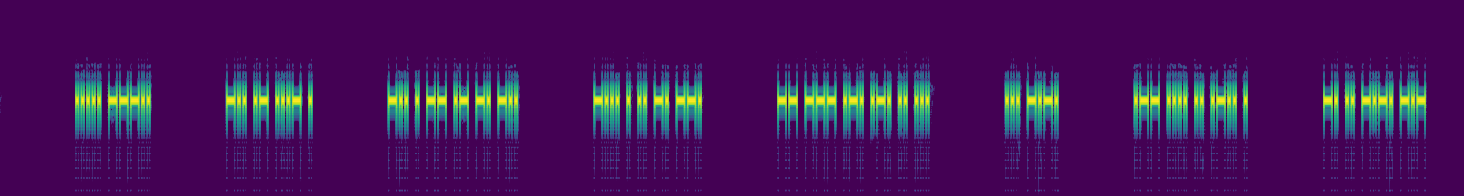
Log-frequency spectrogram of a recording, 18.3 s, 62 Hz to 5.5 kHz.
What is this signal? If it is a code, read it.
Morse code, heard as a keyed tone, about 34 wpm, 550 Hz. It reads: 58 DAVE DEMAND BEING MORRIS SC WHILE NICK
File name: Ultimate Word List / 35WPM Ultimate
